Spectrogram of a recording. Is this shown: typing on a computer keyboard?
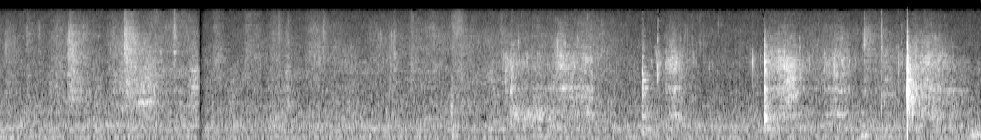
no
